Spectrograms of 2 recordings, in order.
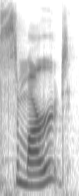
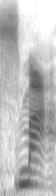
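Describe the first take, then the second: First: The R and T sounds are pronounced. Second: The R and T sounds are dropped. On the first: "it's not even smart" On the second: "you can't pronounce the R or the T"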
